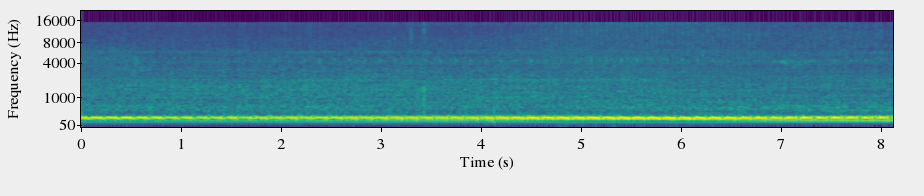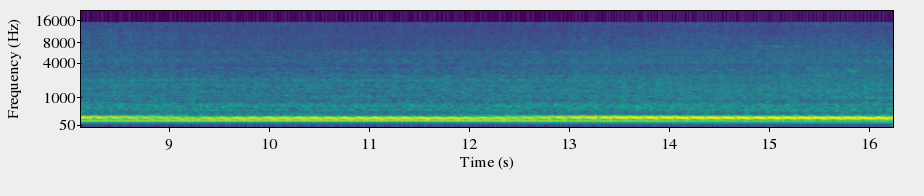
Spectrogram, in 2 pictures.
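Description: Lotus Exige Sport 380's supercharged 3.5-litre V6 idling steadily with a low, even hum.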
